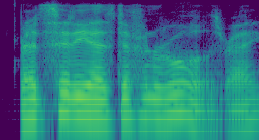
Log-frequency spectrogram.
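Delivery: hushed half-whisper, very close to the ear. Player's character drops down behind a guy and speaks into his ear; half-whisper. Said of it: "just kind of whisper in".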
